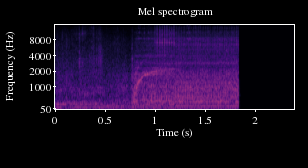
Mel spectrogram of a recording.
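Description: Small electric food chopper grinding dried rose petals. About a second in, the motor spins up with a rising whine, then runs steadily until the sound cuts off suddenly just before the end.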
